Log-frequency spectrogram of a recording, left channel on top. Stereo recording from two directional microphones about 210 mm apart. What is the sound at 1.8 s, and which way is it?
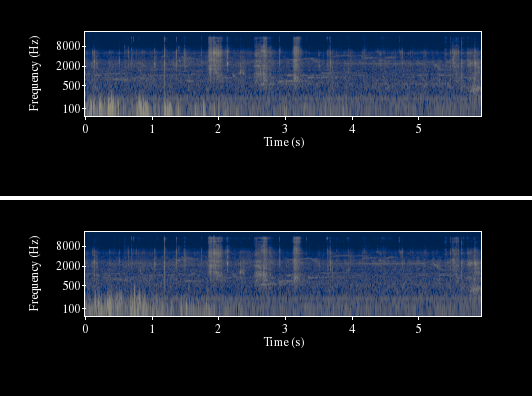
Biting, 15° left (ahead or behind).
